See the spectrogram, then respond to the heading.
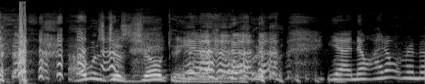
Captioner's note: laughter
